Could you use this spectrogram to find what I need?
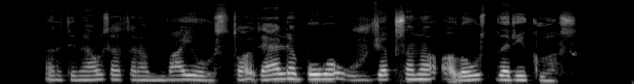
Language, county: Lithuanian, Vilnius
